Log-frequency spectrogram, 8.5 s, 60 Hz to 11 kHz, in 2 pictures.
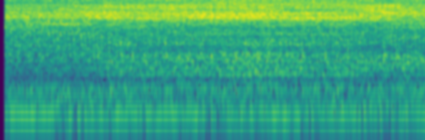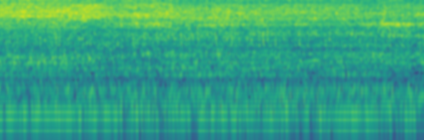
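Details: Nissan 300ZX Z31 at idle; steady idle with a strong hiss over a low hum, a vacuum leak.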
